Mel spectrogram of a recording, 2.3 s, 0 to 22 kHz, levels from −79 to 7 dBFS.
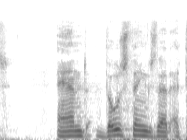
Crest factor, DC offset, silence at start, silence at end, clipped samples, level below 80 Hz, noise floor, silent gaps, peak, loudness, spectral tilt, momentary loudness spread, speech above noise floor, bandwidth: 18 dB; under 0.1%; 0 s; 0.05 s; under 0.1%; -54 dBFS; -64 dBFS; none; -14 dBFS; -31 LUFS; -5.5 dB/octave; 6 LU; 34 dB; 12.5 kHz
